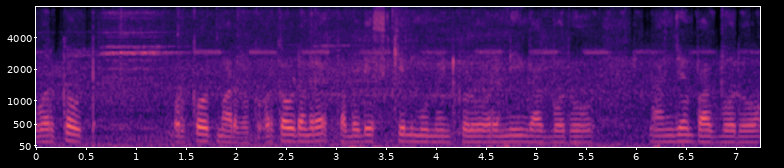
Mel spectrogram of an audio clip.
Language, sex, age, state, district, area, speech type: Kannada, male, 18-30, Karnataka, Mandya, urban, spontaneous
